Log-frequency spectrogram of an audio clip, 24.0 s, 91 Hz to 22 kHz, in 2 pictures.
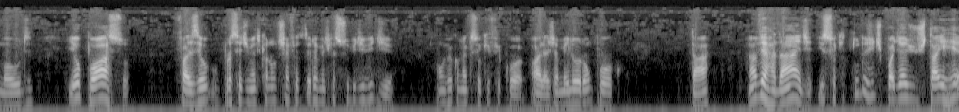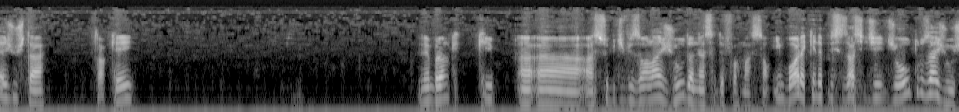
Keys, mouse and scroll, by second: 2.2 click, 3.7 click, 8.5 click, 9.9 Tab, 13.6 Tab, 15.2-15.7 scroll up 1, 15.7-16.2 scroll down 2, 19.1 click, 19.9 Tab, 21.8 right click, 23.1 r.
